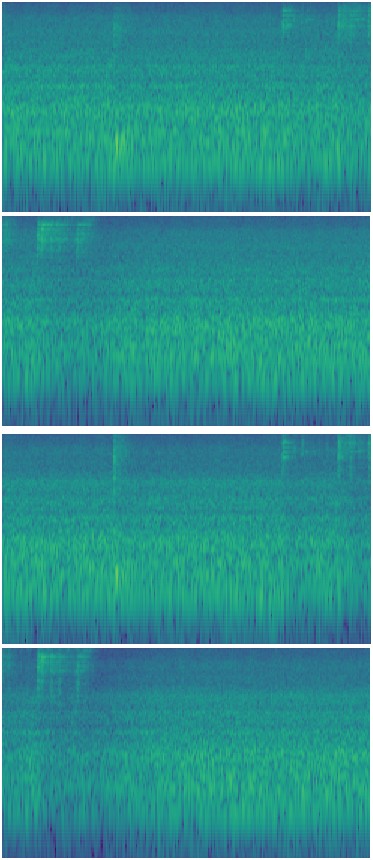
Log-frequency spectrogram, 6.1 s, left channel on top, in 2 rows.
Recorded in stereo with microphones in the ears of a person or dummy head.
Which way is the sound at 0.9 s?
35° right (ahead or behind).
